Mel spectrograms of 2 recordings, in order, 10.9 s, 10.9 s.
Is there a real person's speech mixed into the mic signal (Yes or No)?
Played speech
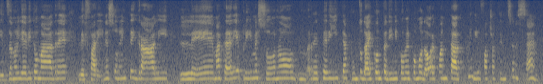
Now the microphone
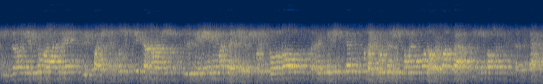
No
